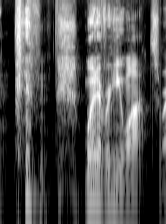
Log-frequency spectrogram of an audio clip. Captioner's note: chuckling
